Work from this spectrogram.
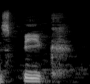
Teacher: in speak, this P is realized as an unaspirated version. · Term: unaspirated P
